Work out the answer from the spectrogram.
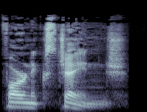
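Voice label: "foreign exchange", British English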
